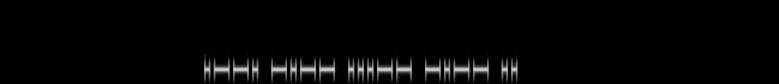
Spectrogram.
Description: Morse code, heard as a keyed tone, about 25 wpm, 700 Hz. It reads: PY3YI
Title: DXCC-100 Call Signs - 5 Characters - Repeated 3x - 25wpm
